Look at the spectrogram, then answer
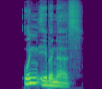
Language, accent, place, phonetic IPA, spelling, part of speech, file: German, Germany, Berlin, [ˈʊnʔeːbənəs], unebenes, adjective, De-unebenes.ogg
- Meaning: strong/mixed nominative/accusative neuter singular of uneben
